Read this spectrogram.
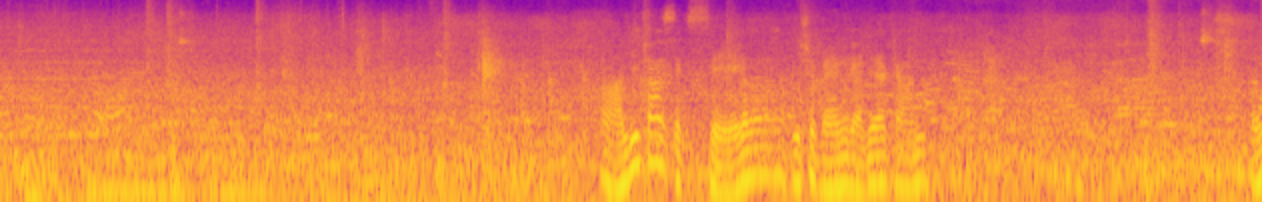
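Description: A busy street crowd murmurs and bustles outdoors.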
